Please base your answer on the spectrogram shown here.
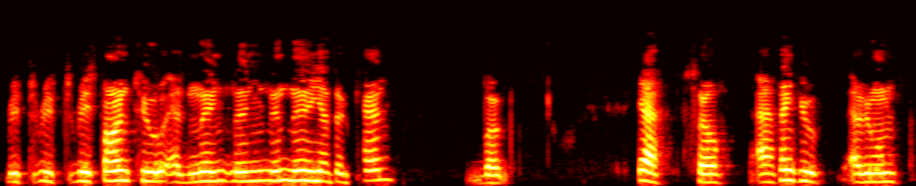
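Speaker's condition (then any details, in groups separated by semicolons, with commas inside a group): Cerebral palsy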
